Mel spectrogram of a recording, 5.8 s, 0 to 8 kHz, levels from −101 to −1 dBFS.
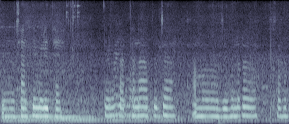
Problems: constant background noise, background conversations at intervals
